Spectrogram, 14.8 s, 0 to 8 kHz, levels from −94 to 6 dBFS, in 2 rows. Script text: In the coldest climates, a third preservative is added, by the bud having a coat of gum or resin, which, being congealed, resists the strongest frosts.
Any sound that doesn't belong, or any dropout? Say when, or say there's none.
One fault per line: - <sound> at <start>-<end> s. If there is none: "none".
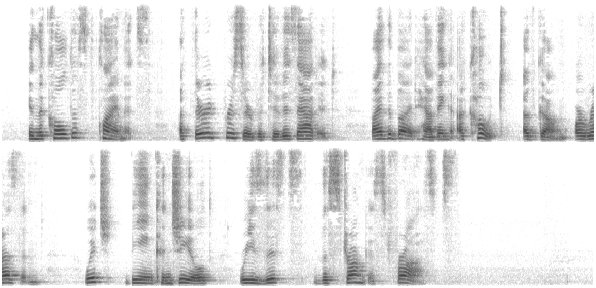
none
